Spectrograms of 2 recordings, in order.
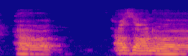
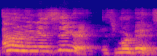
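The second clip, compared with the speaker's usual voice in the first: giddy plan; 12 semitones higher, faster than usual. Retold or imitated. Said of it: "And then I was like".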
